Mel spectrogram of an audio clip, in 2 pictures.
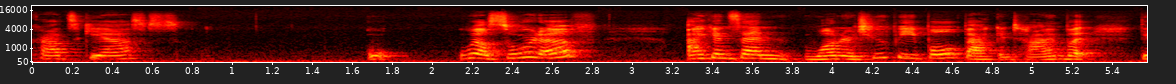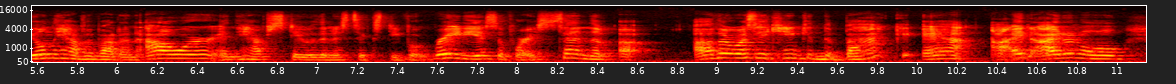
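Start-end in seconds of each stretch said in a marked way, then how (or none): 1.7-11.1 higher, stammering nervous woman. A narrator's reading. Time-travel woman explaining her quirk, nervous stammer. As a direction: stumble through it, flustered.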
